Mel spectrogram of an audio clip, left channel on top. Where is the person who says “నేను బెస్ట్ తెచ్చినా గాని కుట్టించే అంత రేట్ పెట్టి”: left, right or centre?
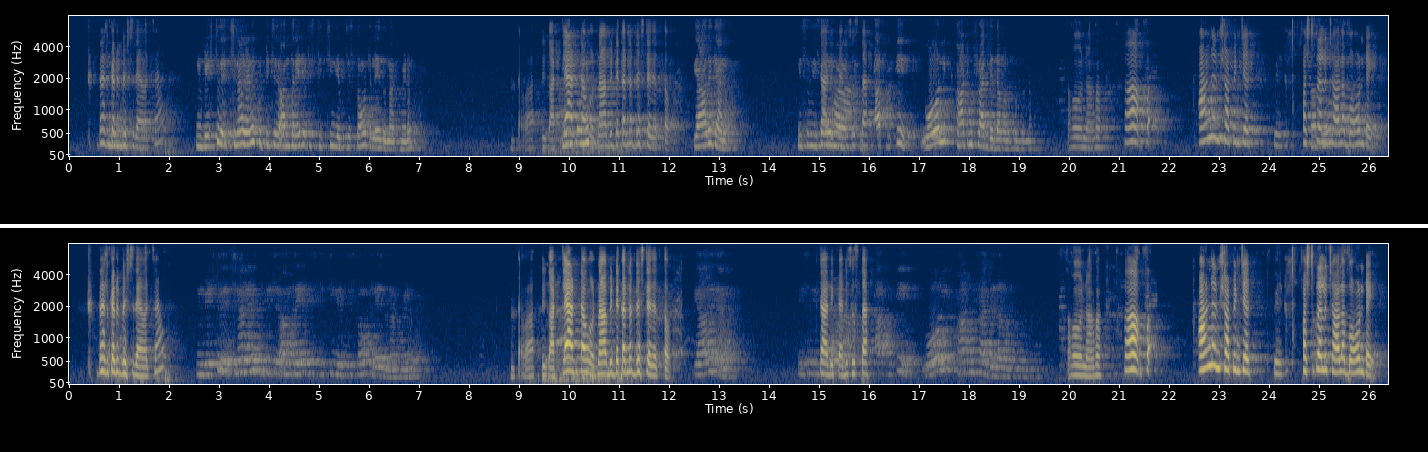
Left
